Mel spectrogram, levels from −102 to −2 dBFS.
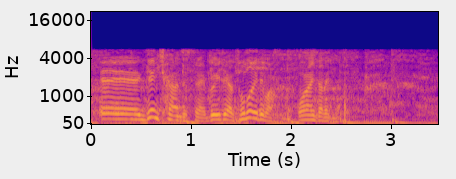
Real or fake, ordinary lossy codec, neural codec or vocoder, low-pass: fake; none; codec, 16 kHz, 16 kbps, FunCodec, trained on Chinese and English, 50 frames a second; 5.4 kHz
